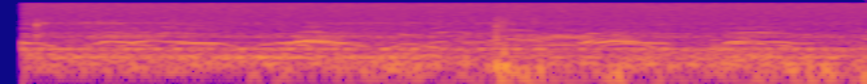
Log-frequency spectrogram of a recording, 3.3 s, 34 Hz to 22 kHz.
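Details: Flock of 33 tundra swans calling as they fly over Nelson's Lake in Batavia, Illinois; soft overlapping hooting notes rise and fall repeatedly over steady low rumble.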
